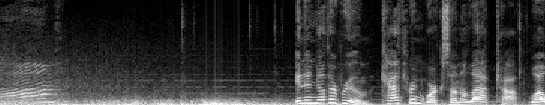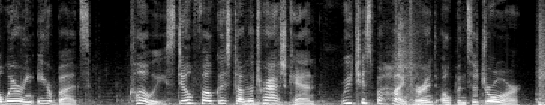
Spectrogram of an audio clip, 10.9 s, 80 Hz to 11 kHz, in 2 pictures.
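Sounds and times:
thunder rolling after a lightning flash: 0.0 - 6.6
speech: 3.0 - 10.8.

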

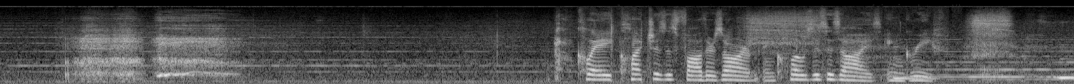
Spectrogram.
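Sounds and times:
dying man's final breath, a long wheezing rasp: 0.6 - 2.5, 9.6 - 10.6
speech: 5.8 - 9.8.

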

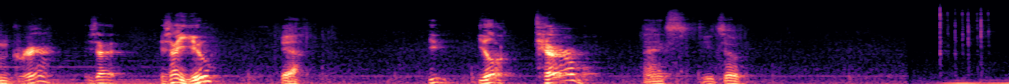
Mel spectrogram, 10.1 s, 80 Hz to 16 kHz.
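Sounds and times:
speech: 0.0 - 2.2, 2.8 - 3.2, 4.3 - 7.6
low steady hum: 0.0 - 10.0
computer keyboard typing at a desk: 9.3 - 10.0.

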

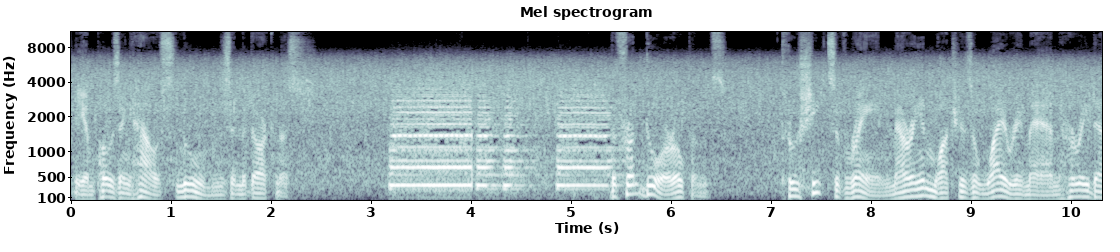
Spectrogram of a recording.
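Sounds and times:
speech: 0.0 - 2.6, 5.4 - 10.3
low hiss: 0.0 - 10.3
car horn honking outside a house at night in the rain: 3.2 - 5.6.

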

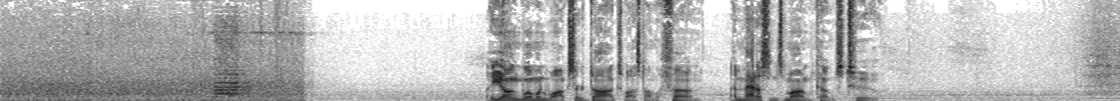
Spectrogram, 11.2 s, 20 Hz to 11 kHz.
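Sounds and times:
street traffic roar of passing vehicles in daylight: 0.0 - 11.1
brief higher horn-like toot: 2.1 - 2.6
speech: 4.9 - 8.9.

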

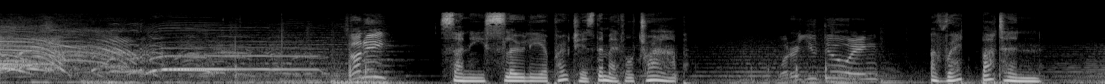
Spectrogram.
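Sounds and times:
many overlapping voices whooping and shouting: 0.0 - 3.3
crowd cheering: 0.0 - 3.7
speech: 3.5 - 6.9, 7.8 - 10.5.

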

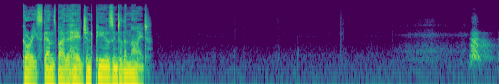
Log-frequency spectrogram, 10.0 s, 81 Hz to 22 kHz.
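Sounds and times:
faint steady noise: 0.0 - 9.9
speech: 0.5 - 3.1
white dog barking across a road at night: 9.4 - 9.9.

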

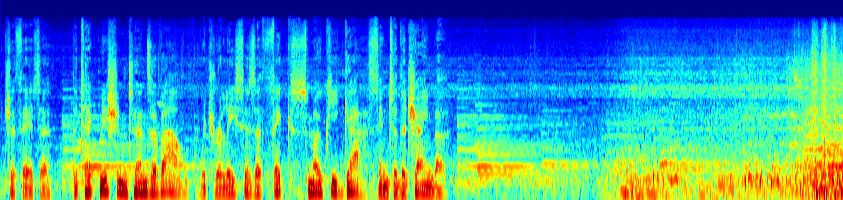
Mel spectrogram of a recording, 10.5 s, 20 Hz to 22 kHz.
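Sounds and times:
speech: 0.1 - 5.7
panicked pigeons cooing: 7.6 - 10.5
pigeons flapping wings: 9.2 - 10.5.

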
